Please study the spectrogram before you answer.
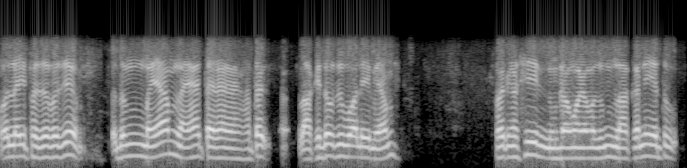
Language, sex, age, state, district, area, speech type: Manipuri, male, 18-30, Manipur, Kangpokpi, urban, conversation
